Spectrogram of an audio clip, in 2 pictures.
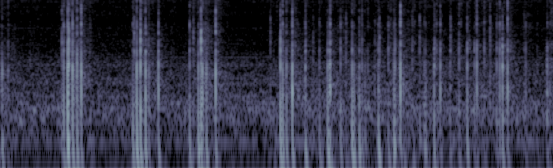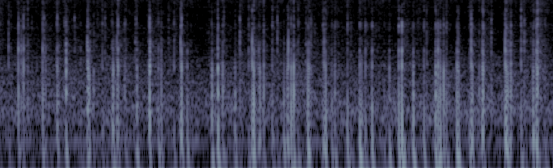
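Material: Cardboard.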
